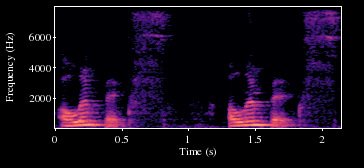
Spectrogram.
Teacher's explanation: we have Olympics with stress on the second syllable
